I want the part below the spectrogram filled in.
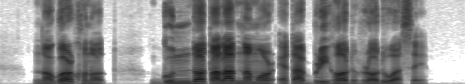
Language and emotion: Assamese, neutral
